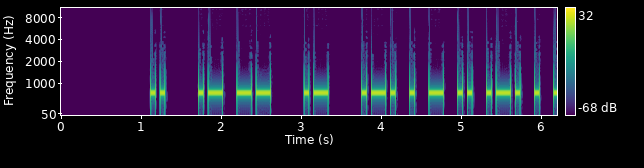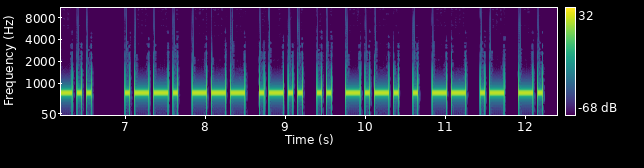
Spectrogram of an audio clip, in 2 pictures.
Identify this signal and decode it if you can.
Morse code, heard as a keyed tone, about 20 wpm, 700 Hz. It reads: I AM A RETIRED POLICEMAN
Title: Common QSO Phrases Encore 20wpm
